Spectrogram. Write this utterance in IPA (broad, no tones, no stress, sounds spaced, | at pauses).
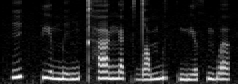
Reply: i k pʲ e m i ŋ tʰ a ŋ æ k dˤ ə m b i k mʲ ə˞ θ m b ɐ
